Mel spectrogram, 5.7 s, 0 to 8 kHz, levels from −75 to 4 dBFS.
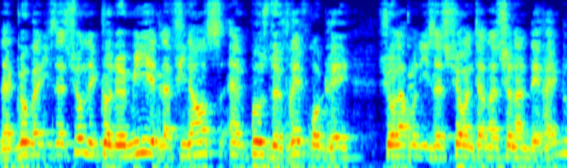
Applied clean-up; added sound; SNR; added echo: neural separator model SepFormer DNS4.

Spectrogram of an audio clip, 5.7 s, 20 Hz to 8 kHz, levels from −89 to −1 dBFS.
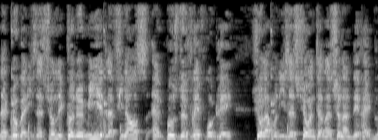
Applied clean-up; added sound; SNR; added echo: classical method WPE with log-MMSE.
